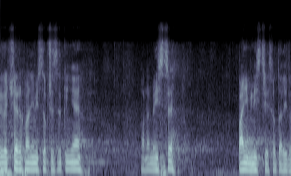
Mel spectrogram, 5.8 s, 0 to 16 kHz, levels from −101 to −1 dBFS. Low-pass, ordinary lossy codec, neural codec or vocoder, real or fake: 7.2 kHz; Opus, 24 kbps; none; real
